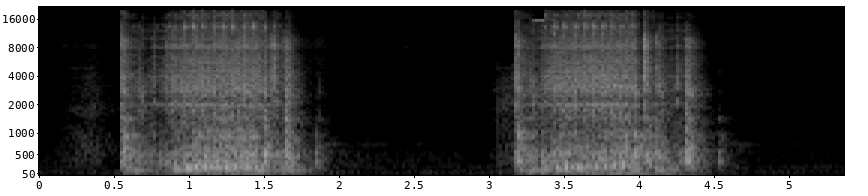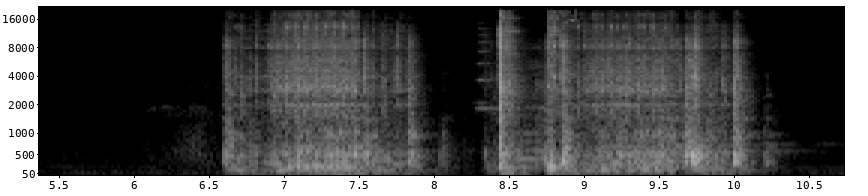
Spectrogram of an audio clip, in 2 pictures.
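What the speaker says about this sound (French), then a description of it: "je commence à piquer 1 cm au-dessus. Avec un point d'arrêt et une valeur de couture d'1 centimètre" A sewing machine stitches a jacket lining with a 1 cm seam allowance, running in four loud, close bursts of rapid needle chatter, the last briefly interrupted, separated by near silence.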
